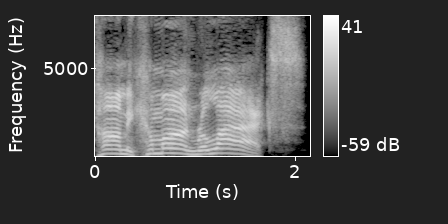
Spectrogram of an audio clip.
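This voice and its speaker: A man's voice: very high voice, takes it slowly, sharp tone, no room sound, exaggerated voice. A man acting an anxious, placating gangster who keeps the peace, in an amateur radio play. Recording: dull lo-fi home recording.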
